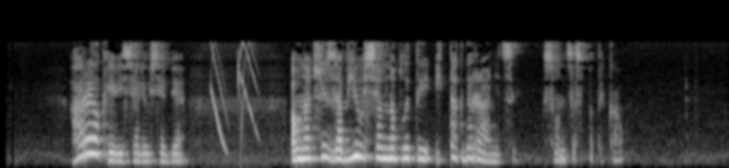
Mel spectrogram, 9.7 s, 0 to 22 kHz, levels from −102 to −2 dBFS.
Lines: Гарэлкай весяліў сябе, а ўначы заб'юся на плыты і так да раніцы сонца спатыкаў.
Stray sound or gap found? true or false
true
